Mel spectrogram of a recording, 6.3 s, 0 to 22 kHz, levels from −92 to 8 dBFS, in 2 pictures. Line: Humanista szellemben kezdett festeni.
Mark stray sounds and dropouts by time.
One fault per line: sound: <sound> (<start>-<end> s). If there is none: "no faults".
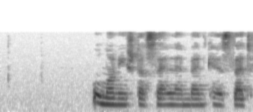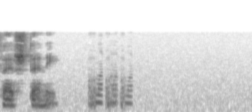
sound: laugh (4.3-4.8 s)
